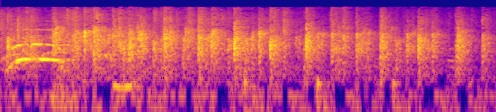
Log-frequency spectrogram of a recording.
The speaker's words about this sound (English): I'd like to... ask you to put your hands together and give a warm welcome to Kelty Malone.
